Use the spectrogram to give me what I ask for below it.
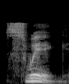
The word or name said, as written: swig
